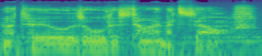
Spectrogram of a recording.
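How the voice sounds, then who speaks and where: A man's voice: extremely low pitch, flat delivery, unhurried, over music. A man playing a huge, ancient cursed wolf spirit, proud and stern, speaking in archaic, formal words in a fantasy audio drama. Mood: solemn.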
